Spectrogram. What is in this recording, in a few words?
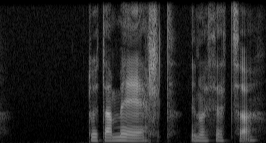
"mellt", Welsh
